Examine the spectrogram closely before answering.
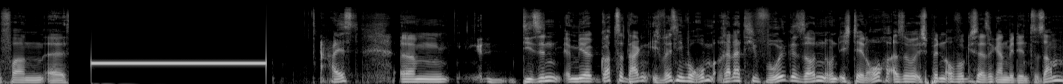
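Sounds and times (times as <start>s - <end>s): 
speech: 0.0s - 0.7s, 3.3s - 10.6s
censor bleep tone: 0.9s - 2.7s.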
